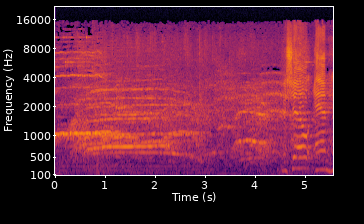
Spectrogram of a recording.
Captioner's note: audience applauding and cheering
